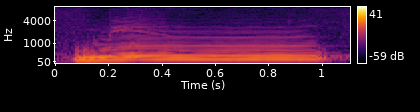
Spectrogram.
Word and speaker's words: مِن: We kind of are waiting on the makhaarij of the sheen, which is the middle of the tongue, before we pronounce it. Min. So I'm just waiting to say the sheen.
